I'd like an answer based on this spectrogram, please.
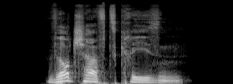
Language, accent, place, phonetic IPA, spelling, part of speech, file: German, Germany, Berlin, [ˈvɪʁtʃaft͡sˌkʁiːzn̩], Wirtschaftskrisen, noun, De-Wirtschaftskrisen.ogg
- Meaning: plural of Wirtschaftskrise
